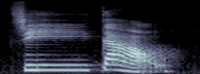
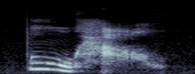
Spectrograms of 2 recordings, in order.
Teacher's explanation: Cantonese speakers tend to open their mouth bigger for the “a” sound, and also pronounce it a little bit longer.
